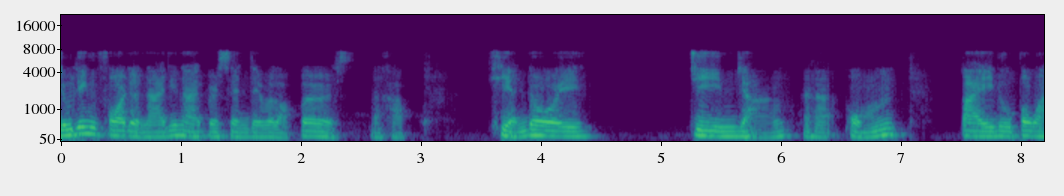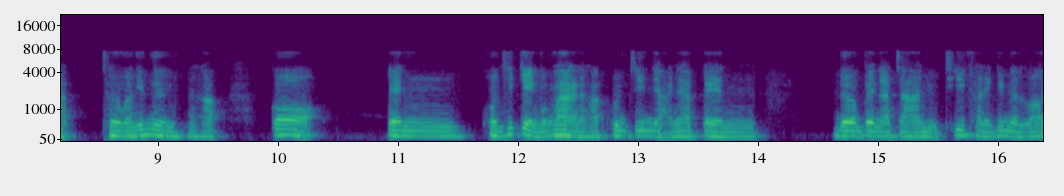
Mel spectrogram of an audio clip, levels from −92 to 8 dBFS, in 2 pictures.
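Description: Speech encoded throughout with the Speex codec at a low setting, which fits a bitrate near 10 kbps. The voice sounds noisy and hoarse, and nothing remains above 7.7 kHz. Unlike MP3's warbling swirl, this damage is a gritty buzz in the excitation.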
